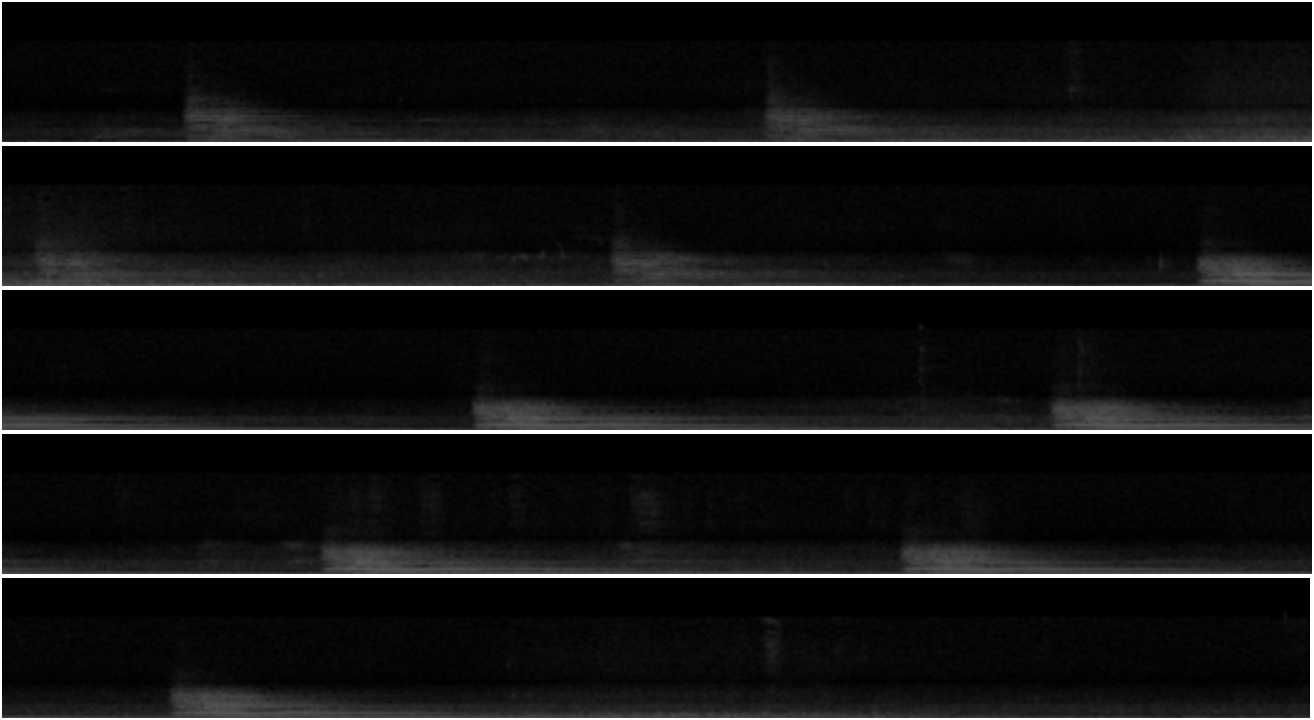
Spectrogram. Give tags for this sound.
bells; binaural; church; churchbells; field-recording

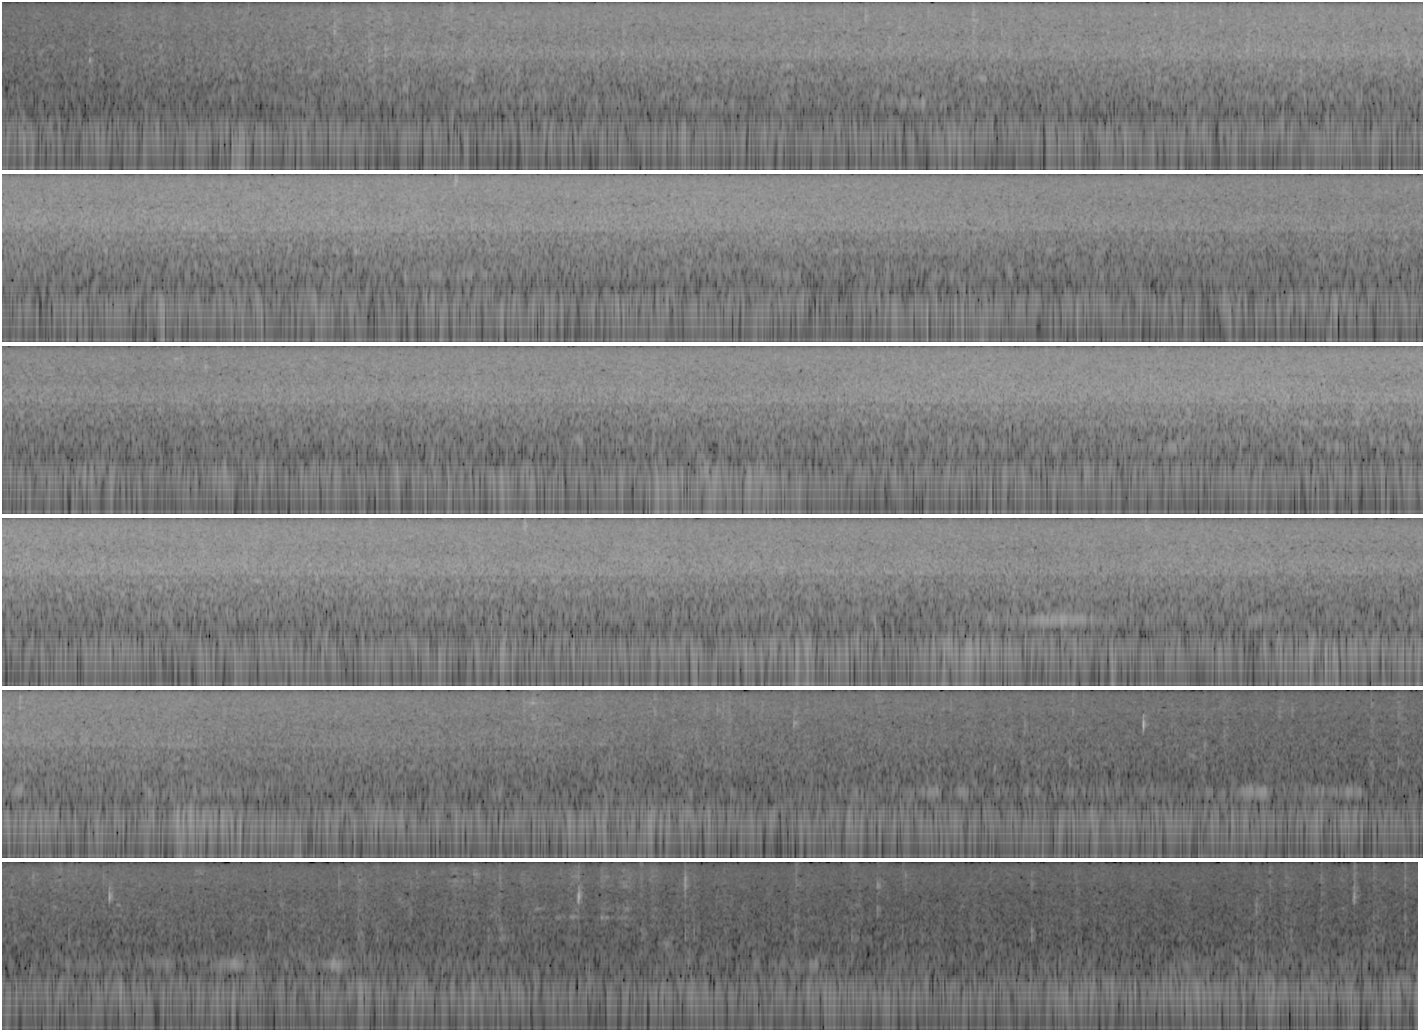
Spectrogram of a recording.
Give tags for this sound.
Raining; Rain

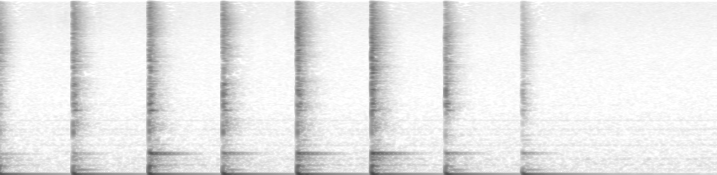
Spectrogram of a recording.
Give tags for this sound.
boom; coller; office; water-cooler-bottle

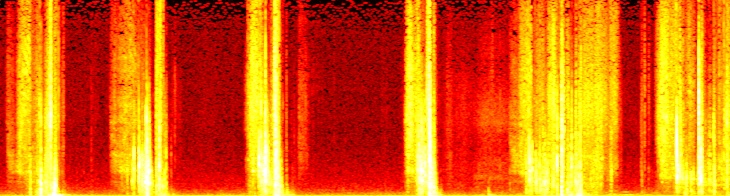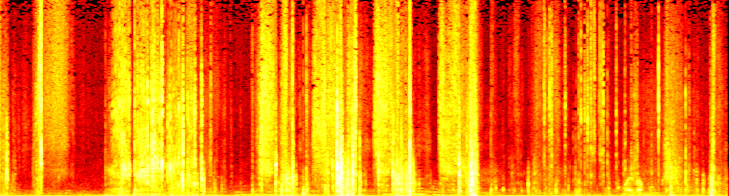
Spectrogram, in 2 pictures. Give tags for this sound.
uam; book

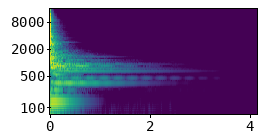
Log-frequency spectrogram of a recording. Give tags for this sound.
1-shot; drum; multisample; tom; velocity

